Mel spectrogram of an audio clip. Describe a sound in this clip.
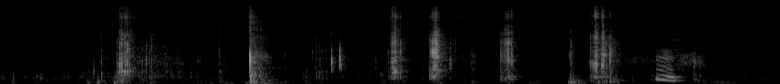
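Pages of a magazine are turned and rustle close by.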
